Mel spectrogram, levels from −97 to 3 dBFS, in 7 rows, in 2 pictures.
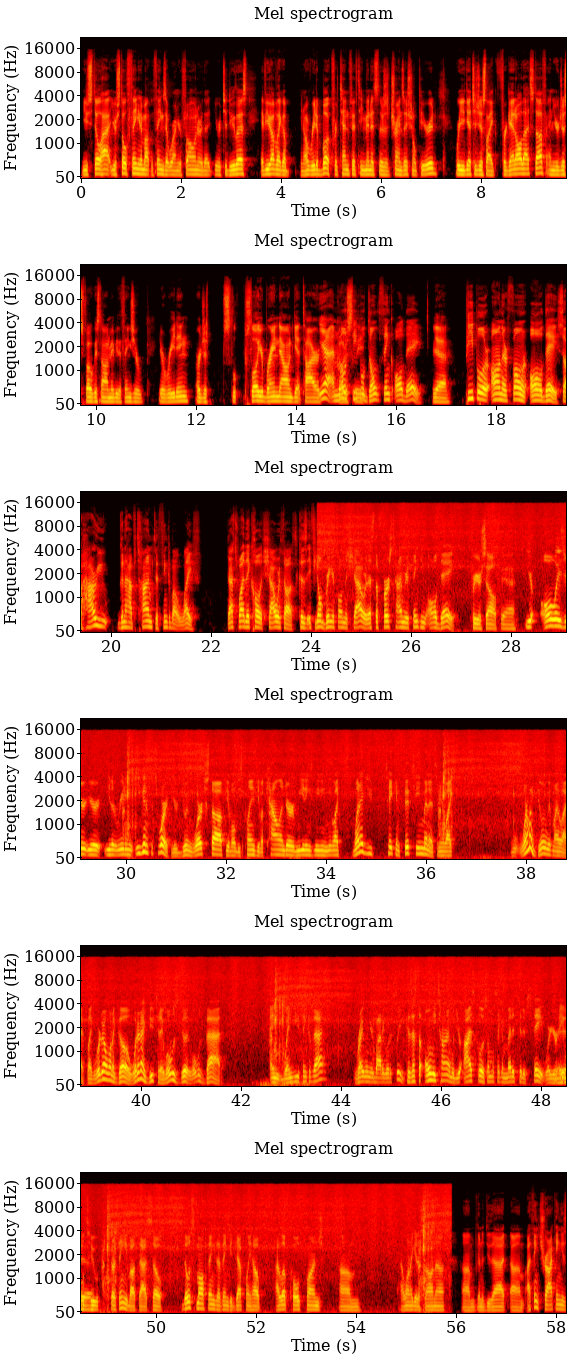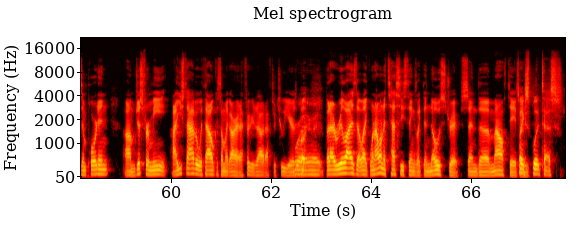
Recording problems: hiss; loud; from 24 to 56 s; 7 dB below the speech

